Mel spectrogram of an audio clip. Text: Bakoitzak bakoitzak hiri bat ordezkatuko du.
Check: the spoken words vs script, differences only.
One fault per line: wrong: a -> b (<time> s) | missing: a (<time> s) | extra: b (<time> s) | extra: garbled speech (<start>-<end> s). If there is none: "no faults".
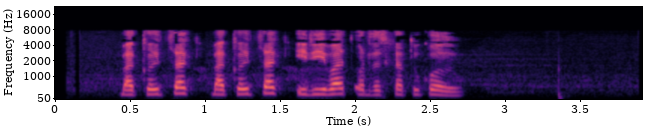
no faults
